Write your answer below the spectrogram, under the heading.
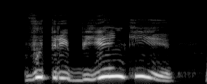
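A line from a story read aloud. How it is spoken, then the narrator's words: Stern exclamation. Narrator (Russian): воскликнул строгий допросчик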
